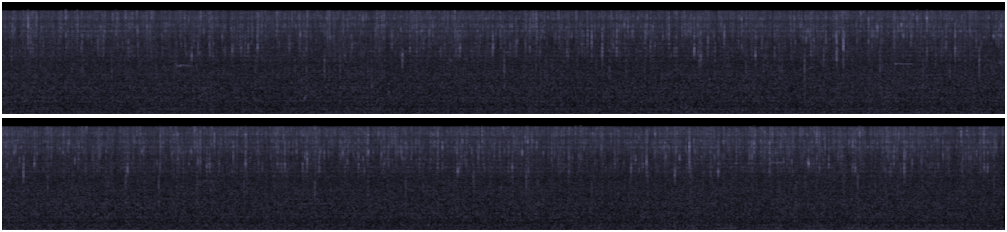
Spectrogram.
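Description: Thin streams of water trickling down a mossy rock face and splashing onto wet leaves: a steady hiss of running water dotted with many small drips.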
